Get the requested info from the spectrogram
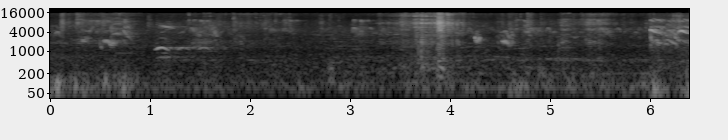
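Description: Small birds chirping: scattered short chirps, a quick run of repeated calls about a second in, and a rapid series of repeated chirps near the end. A single brief scraping noise about four seconds in.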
